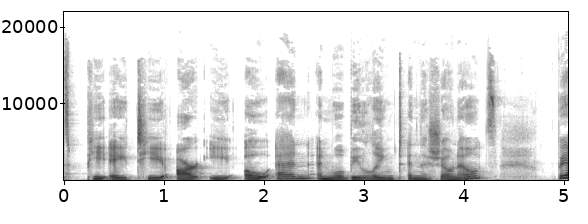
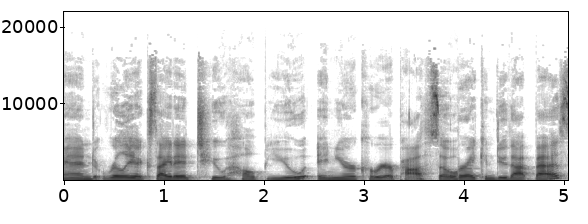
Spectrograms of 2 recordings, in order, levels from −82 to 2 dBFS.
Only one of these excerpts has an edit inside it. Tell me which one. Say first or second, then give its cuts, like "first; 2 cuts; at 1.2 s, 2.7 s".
second; 1 cut; at 3.9 s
